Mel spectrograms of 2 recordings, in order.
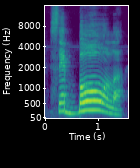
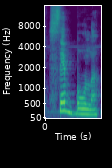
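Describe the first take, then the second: First: Cebola very slowly, BO long and loud; stress on BO. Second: Said in the usual way. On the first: Shown as a demonstration. Teacher showing pupils the tonic syllable, BO stressed in cebola. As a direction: stretch and punch the middle syllable of cebola. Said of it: "Qual a sílaba mais forte". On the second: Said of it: "um exemplo da palavra cebola".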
